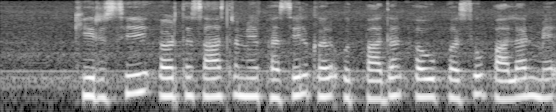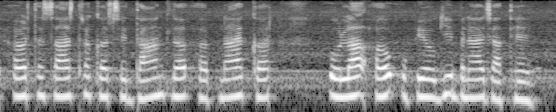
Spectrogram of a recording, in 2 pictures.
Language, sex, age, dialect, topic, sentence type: Chhattisgarhi, male, 18-24, Northern/Bhandar, banking, statement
